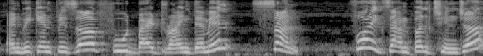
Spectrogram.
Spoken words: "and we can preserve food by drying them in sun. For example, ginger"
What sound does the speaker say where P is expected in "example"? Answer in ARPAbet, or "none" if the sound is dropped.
P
